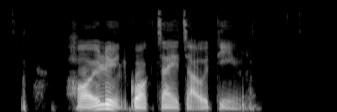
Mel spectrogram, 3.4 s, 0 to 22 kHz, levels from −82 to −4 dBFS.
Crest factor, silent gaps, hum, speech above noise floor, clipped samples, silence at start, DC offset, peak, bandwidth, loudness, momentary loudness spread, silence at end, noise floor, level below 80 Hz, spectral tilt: 20 dB; none; none; 51 dB; under 0.1%; 0.2 s; under 0.1%; -4 dBFS; 15 kHz; -22 LUFS; 16 LU; 0.8 s; -73 dBFS; -66 dBFS; -7 dB/octave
